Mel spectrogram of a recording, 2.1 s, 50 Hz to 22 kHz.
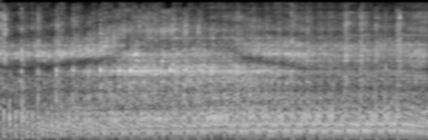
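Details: Poulan 2500 Farmhand (2900 equivalent), warm after cutting and oiling: crisp steady high-revving two-stroke buzz at even pitch with no stumble or misfire. Normal running.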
